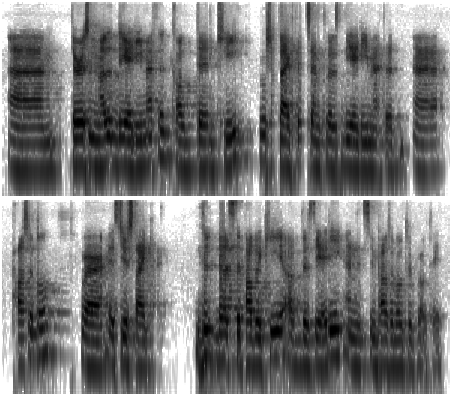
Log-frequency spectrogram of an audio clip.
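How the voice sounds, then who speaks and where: A man explains technical work over a video call, stopping and restarting often and filling pauses as he talks. His voice stays flat, with little rise or fall in pitch. The call audio breaks up now and then. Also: poor audio. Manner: hesitant, many fillers and restarts. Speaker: developer giving an update.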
